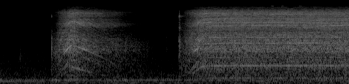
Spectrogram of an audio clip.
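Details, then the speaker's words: Würth 3/8in cordless impact wrench motor tested alone on a bench supply, drawing about 5 A with very low winding resistance: clean spin-up to a steady high whine with no grinding; motor good. "it does run and it's pulling about 5 amps so clearly it's a very high torque motor where the windings appear to be zero ohms but but uh they're not really they're just such a low resistance"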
